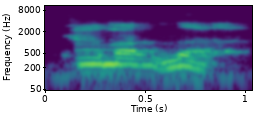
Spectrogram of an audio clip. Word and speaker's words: Kamala: make sure you know kamala uh we always want to say her name right so senator kamala harris right i always tell them come on look right that's good think about it there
